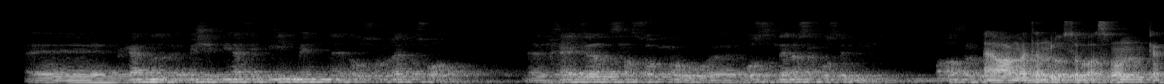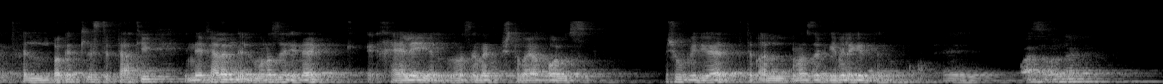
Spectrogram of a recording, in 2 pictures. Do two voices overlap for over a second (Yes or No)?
Yes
